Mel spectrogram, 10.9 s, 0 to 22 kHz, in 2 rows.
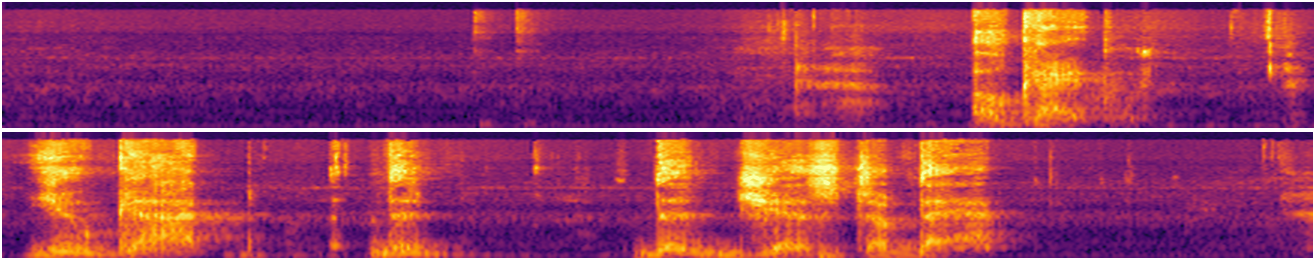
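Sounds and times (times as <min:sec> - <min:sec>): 
soft clicks: 0:01.9 - 0:02.3
speech: 0:05.6 - 0:07.4, 0:08.2 - 0:09.6.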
